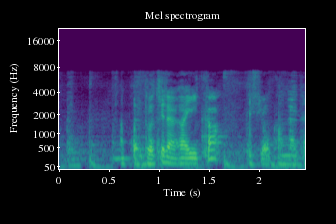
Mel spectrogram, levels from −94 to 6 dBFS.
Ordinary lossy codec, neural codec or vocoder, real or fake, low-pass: none; codec, 44.1 kHz, 3.4 kbps, Pupu-Codec; fake; 7.2 kHz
